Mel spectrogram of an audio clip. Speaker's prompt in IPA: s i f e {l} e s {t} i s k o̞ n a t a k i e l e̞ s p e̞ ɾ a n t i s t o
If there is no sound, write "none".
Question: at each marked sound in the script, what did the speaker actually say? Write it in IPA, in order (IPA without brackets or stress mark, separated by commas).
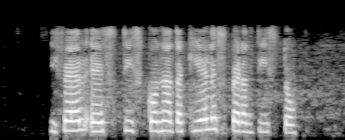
l, t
